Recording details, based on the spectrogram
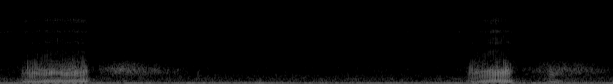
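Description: Two vibrating, rattling snores on the in-breath, each followed by a softer whistling out-breath, over low room hum; snoring in a flat-faced dog.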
